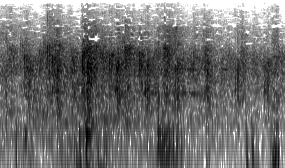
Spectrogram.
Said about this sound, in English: Oh, somebody clap their hands unto the Lord and give him praise.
